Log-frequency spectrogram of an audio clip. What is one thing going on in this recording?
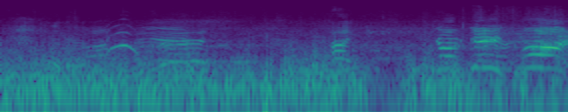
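Young men call out faintly in the distance.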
